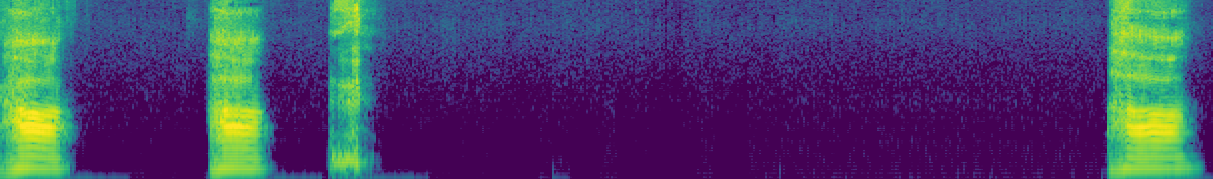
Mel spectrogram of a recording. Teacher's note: গলার শুরু থেকে উচ্চারণ হয় হা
